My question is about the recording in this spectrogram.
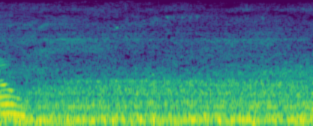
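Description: A steady low mechanical hum over a background of even noise, with the tail of a man's word right at the start.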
